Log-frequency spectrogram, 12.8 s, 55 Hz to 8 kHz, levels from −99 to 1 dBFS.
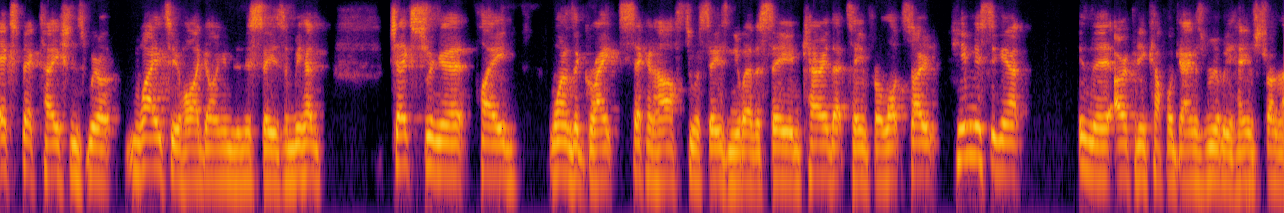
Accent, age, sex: Australian, 30-49, male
